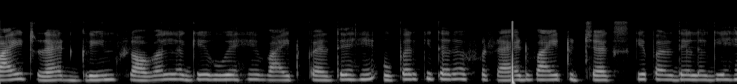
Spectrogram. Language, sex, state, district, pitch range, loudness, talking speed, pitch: Hindi, female, Odisha, Sambalpur, 205-230 Hz, -32 LUFS, 160 wpm, 220 Hz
